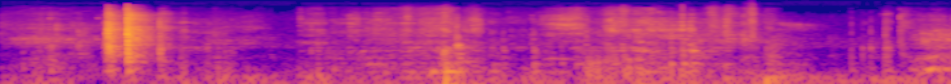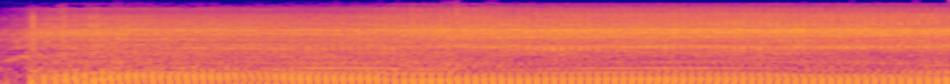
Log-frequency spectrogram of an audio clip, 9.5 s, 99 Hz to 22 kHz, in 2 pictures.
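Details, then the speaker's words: 2009 Honda Metropolitan scooter after replacing the loudly clicking, failing fuel pump and the fuel filter with OEM parts; the engine catches and settles into a steady, even idle with no clicking; running healthy. "No loud clicking, annoying sound, or hearing the fuel pump like it's getting ready to go out."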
